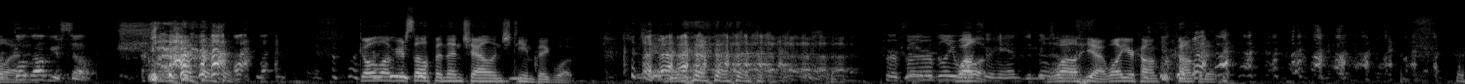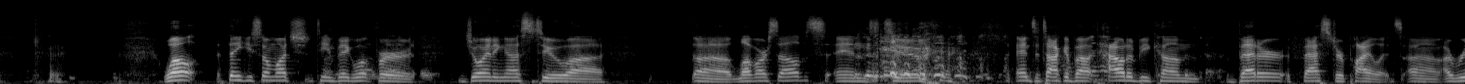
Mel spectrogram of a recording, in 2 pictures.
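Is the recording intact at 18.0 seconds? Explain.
Yes, the audio is intact at 18.0 seconds, with no dropout, click, distortion or other fault audible at that point.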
